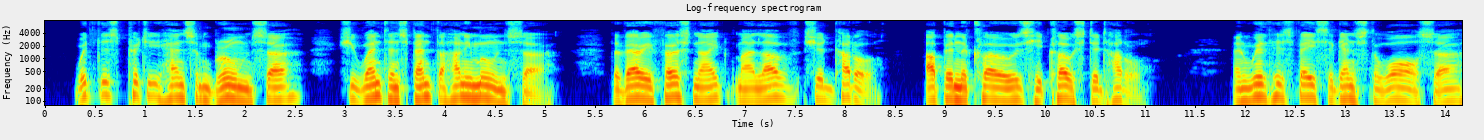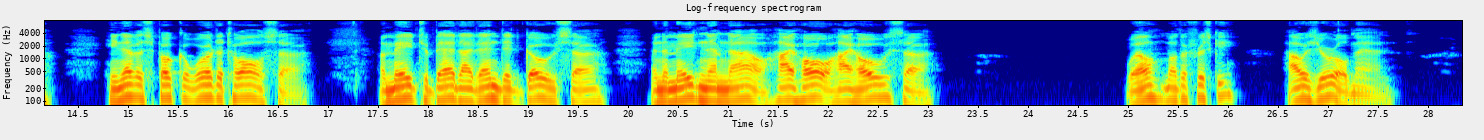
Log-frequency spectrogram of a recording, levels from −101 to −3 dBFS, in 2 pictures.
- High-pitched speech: No, low, 105 Hz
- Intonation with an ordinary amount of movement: Yes, average, 3.2 semitones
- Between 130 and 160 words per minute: Yes, average, 150 wpm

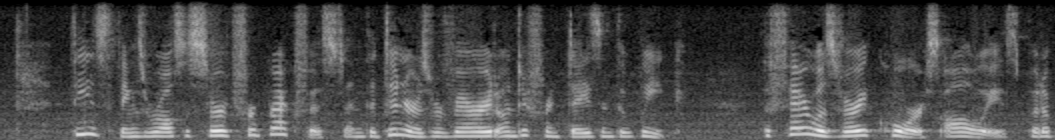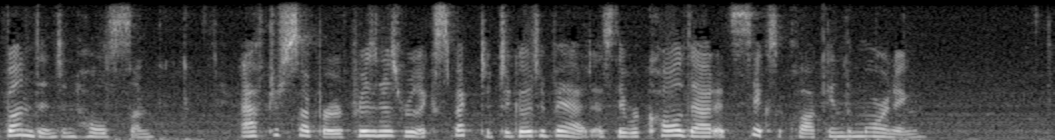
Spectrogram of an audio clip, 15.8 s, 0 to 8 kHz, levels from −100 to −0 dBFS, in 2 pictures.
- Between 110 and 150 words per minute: No, average, 180 wpm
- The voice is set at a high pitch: Yes, very high, 250 Hz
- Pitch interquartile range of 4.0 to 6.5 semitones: No, average, 3.5 semitones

